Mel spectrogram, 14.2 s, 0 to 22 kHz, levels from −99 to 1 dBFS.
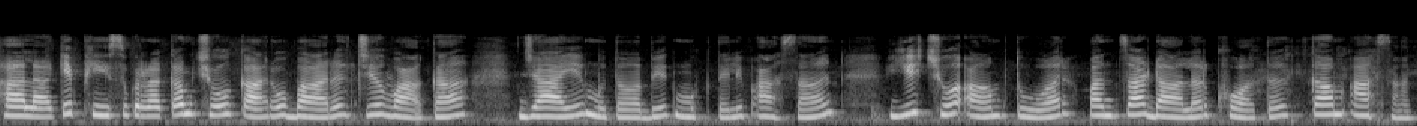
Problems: background sounds at intervals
